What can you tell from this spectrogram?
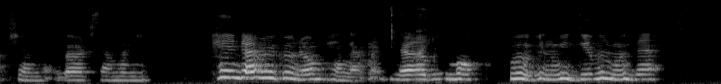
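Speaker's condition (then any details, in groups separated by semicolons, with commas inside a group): Cerebral palsy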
